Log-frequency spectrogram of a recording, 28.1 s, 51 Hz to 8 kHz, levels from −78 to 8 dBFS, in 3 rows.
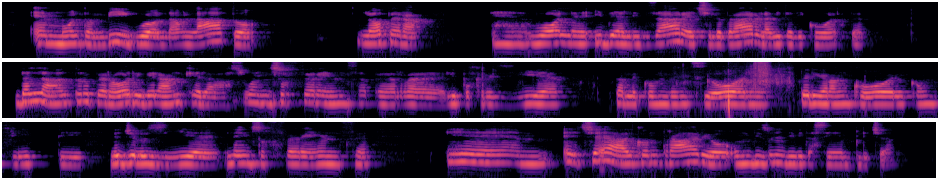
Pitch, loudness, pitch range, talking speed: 185 Hz, -30 LUFS, 180-200 Hz, 105 wpm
